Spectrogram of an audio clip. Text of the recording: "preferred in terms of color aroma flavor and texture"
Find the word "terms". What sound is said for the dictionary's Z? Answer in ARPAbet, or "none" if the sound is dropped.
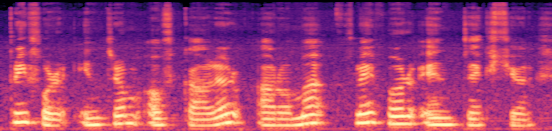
none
